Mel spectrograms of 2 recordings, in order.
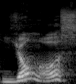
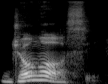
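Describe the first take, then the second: First: It begins with a y sound, no final vowel. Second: It begins with a j sound, final vowel added. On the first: This is the original Afrikaans form. "today it's not yongos" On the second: This is the borrowed Zulu form. "it is jongosi"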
